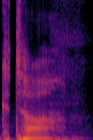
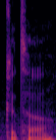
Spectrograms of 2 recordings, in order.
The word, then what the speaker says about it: Qatar: cuta it's cute Airlines is it qutar is it Qatar Qatar I think I think you're right like guitar but guitar I think it's Qatar but I'm don't know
